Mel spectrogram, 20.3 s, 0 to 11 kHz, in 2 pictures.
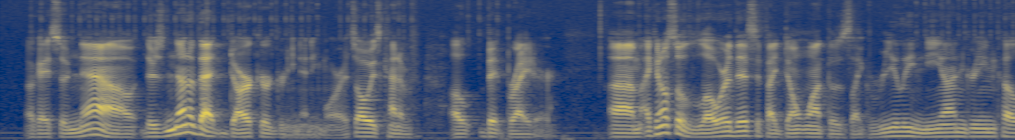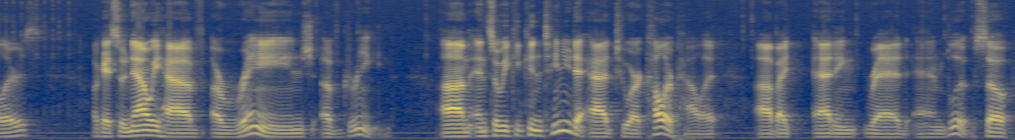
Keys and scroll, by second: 5.3 super+Tab, 6.0 super+s, 8.0 super+s, 8.3 super+Tab, 8.7 super+r, 12.5 super+Tab.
